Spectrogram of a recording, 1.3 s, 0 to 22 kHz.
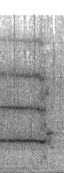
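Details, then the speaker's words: Car with 112,000 km at idle in gear: a thin, steady high-pitched squeal appears as the clutch pedal is pressed and shifts pitch near the end. It is silent with the clutch released; a throwout bearing is suspected. "вот и в начале просто был шум А сейчас засвистел уже сцепление Ну по ходу дела выжимной подшипник"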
